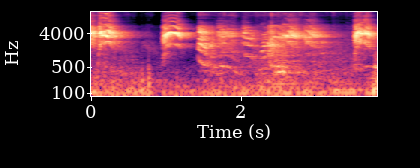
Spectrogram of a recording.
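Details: Breeding pair of yellow Indian ringneck parakeets: loud, grating screeches at the start and end, with a long raspy, rolling squawk filling the middle.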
